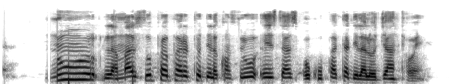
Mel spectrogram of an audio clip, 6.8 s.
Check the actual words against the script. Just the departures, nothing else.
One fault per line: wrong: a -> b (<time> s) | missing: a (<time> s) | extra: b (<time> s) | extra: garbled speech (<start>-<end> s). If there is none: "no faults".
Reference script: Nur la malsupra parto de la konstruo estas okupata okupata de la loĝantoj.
missing: okupata (5.2 s)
